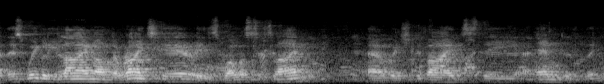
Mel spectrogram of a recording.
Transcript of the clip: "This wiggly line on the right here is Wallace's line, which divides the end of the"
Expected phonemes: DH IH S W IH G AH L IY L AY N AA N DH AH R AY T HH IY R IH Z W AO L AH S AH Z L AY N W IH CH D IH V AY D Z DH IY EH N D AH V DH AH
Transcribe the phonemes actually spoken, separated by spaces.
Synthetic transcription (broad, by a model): DH IH S W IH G L IY L AY N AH N DH AH R AY T HH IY R IH Z W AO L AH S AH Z L AY N W IH CH D IH V AY D Z DH IY EH N D AH V DH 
